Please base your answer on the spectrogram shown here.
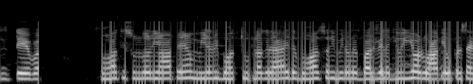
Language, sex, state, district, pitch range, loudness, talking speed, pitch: Hindi, female, Bihar, Darbhanga, 270-280 Hz, -18 LUFS, 115 wpm, 275 Hz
